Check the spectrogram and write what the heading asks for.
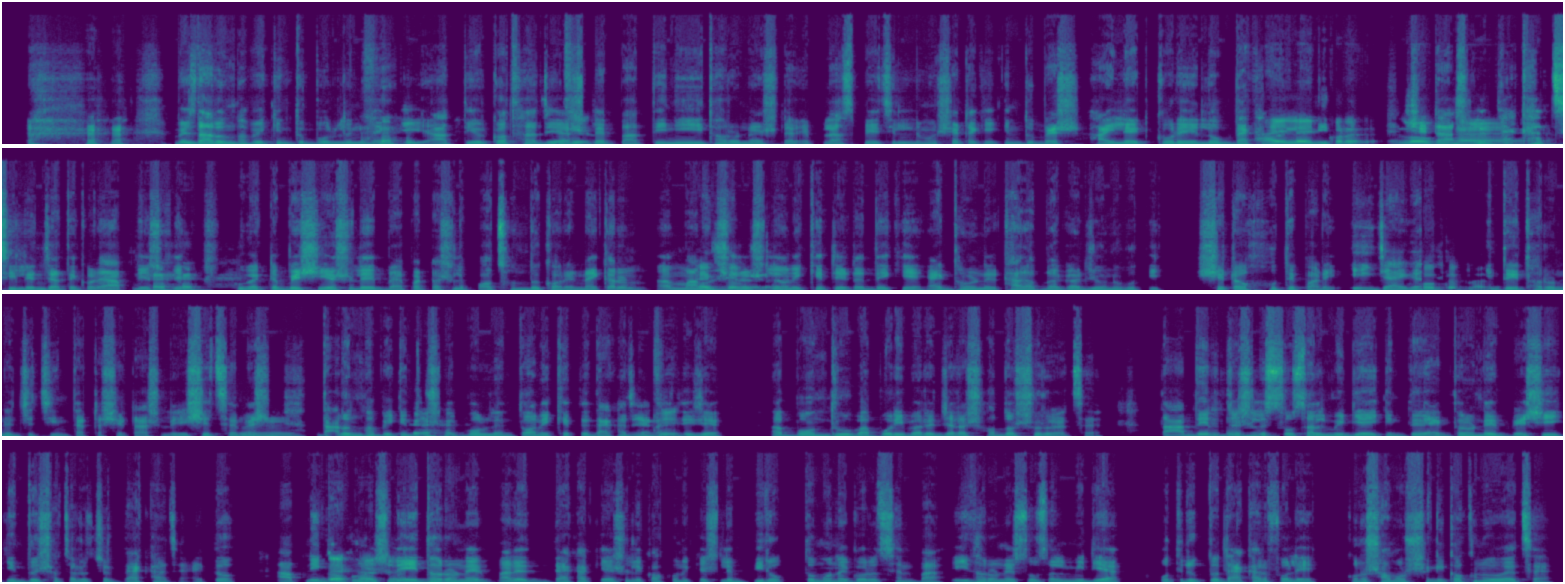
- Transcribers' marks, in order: giggle; tapping; giggle; in English: "হাইলাইট"; giggle; laugh
- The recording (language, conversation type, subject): Bengali, podcast, সোশ্যাল মিডিয়ায় লোক দেখানোর প্রবণতা কীভাবে সম্পর্ককে প্রভাবিত করে?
